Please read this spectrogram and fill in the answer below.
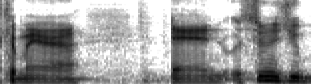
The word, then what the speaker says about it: Kamara: But the scary part about that to me is when you blitz and you think that I want to say Sproles. When you say that Kamara. I just read the pronunciation. – It is? – It's Kamara.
